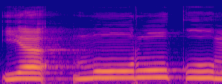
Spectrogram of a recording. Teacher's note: mim sukun ini kita bunyikan dengan izhar atau jelas. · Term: izhar syafawi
